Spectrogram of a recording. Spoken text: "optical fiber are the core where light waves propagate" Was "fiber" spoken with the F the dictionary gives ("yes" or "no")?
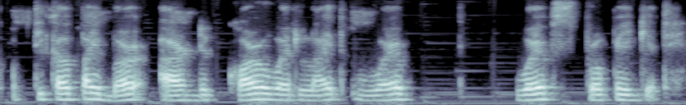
no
